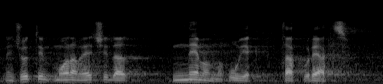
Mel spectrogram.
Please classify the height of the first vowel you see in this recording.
mid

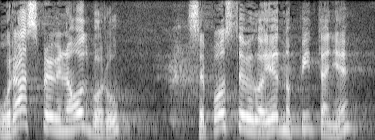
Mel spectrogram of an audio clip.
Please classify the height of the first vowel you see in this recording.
high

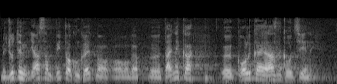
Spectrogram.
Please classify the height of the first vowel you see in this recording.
mid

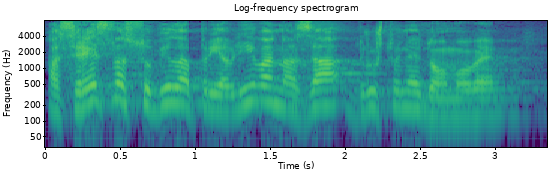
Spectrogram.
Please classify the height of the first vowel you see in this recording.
low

